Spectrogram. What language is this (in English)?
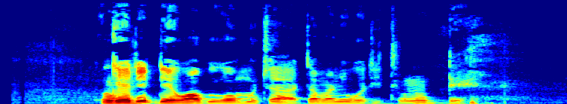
Ganda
